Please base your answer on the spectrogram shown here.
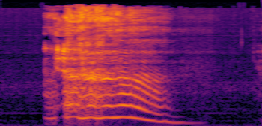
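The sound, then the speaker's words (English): A long, deep breath let out after reading aloud at length, heard as a single voiced sigh that slides downward in pitch and fades away. “Jesus, forgot to take a breath.”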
